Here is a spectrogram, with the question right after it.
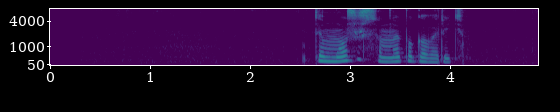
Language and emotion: Russian, neutral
